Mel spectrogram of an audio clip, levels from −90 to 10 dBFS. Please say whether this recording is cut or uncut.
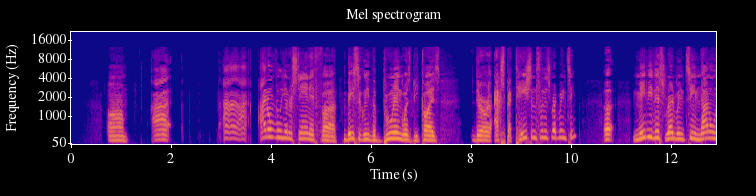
cut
